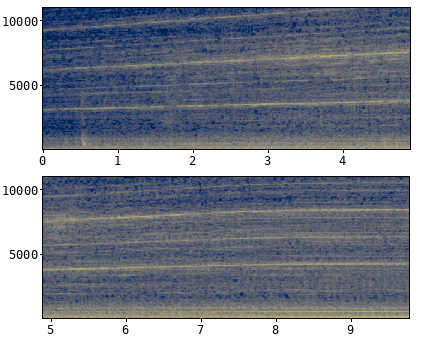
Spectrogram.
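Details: Washing machine after repair of a loud, unusual noise while the drum turned: smooth whir climbing steadily in pitch as the drum spins up, with no knocking or banging; normal spin cycle.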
